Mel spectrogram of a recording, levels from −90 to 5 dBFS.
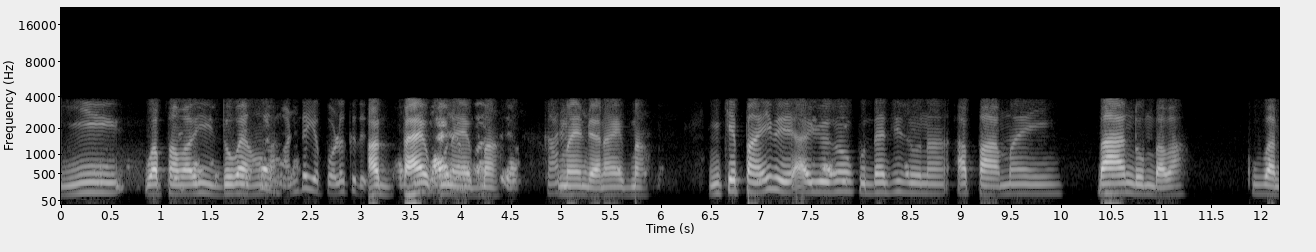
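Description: Bluetooth CVSD headset codec, throughout: the one-bit delta coding, which fits a 64 kbps link, leaves nothing above 3.8 kHz, a granular hiss, and scratchy, slope-overloaded sibilants.

Echo leak, 0.61 to 2.39 s, with further bursts at 3.31 to 3.87 s, 4.47 to 4.62 s, 5.86 to 6.03 s and 7.51 to 7.88 s: a delayed copy of the speech, lagging by 213 to 240 ms, most likely escaped the far end's echo canceller. It is loud at 3.31 s and barely audible at 5.86 s.

Speech suppressed in double talk, 1.06 to 2.41 s and 3.66 to 4.58 s: the canceller likely mistook overlapping speech for echo and ducked the talker. The speech dips by roughly ten to fifteen dB across about half a second in the first stretch and about 0.4 s in the second.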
